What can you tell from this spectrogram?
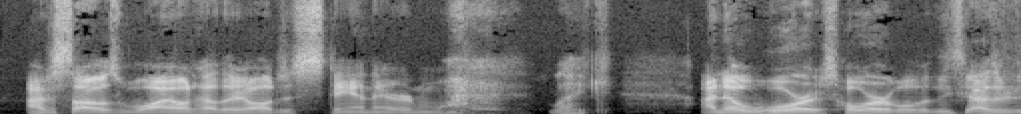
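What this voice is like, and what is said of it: Usual voice. Nothing is said of it.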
